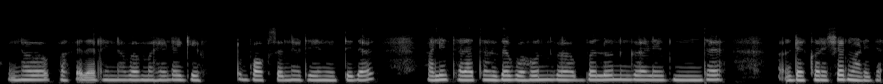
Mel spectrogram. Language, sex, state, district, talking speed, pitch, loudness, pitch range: Kannada, female, Karnataka, Mysore, 70 wpm, 205 Hz, -30 LUFS, 200-210 Hz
